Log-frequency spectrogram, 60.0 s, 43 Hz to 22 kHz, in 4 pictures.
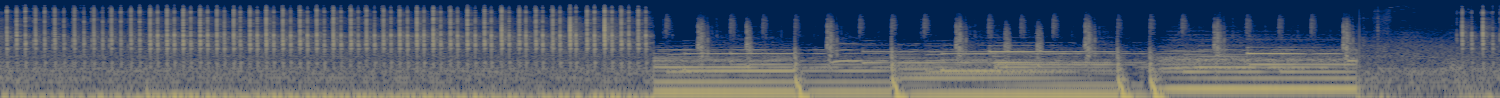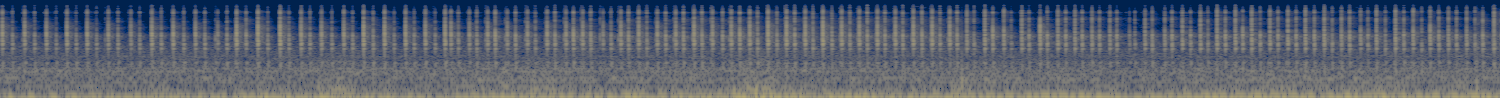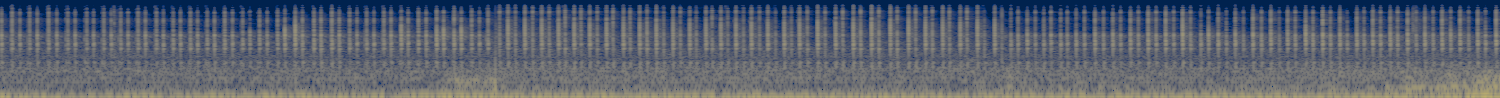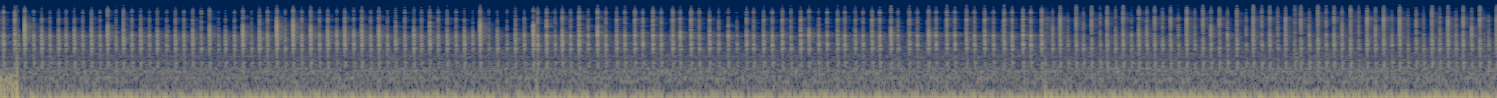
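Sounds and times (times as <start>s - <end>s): typing on mechanical keyboard: 0.0s - 6.6s, 14.6s - 59.9s.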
